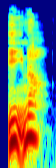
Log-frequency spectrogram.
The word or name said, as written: ENERNES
